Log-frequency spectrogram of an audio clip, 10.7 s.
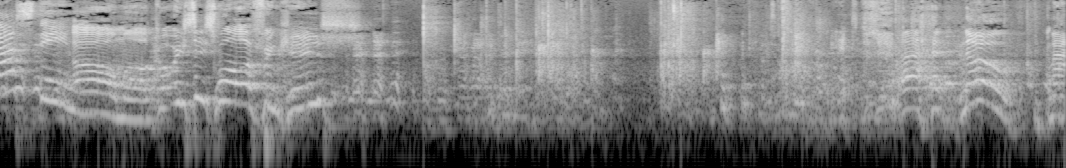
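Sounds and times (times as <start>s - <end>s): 
speech: 0.4s - 6.1s, 7.1s - 10.6s
laughter: 3.1s - 10.6s
person clapping hands: 4.2s - 8.3s.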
